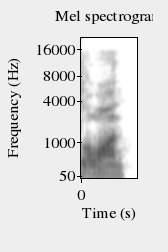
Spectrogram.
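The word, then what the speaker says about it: Lewan: It's Luan.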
